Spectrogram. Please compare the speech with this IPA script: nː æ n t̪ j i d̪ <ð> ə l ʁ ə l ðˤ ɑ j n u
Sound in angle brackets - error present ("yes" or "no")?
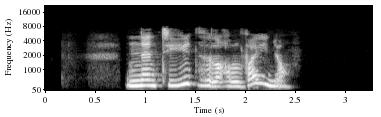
no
